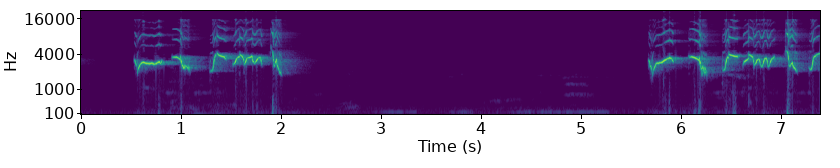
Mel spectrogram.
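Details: Oriental magpie-robin singing loudly and persistently: two bursts of rich, varied whistled phrases with quick slurred notes, separated by about three and a half seconds of silence.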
